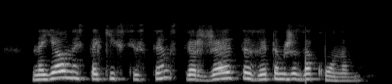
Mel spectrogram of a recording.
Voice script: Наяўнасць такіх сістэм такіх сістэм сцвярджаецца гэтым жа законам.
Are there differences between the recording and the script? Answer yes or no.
yes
